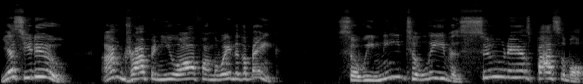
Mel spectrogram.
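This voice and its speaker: A man puts on a character voice pitched extremely high. His intonation is lively and his pace moderate. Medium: read story. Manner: brisk, businesslike.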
